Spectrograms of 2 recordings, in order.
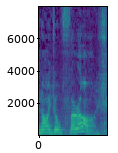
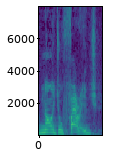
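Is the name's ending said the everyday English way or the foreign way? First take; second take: foreign; everyday English. First: The name ends with a foreign-sounding ending. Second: The name ends like an everyday English word. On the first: The speaker is posher than he pretends. "rather than Nigel Farage" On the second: The speaker is an ordinary man of the people. "if he was truly a man of the people ... Like garage"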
